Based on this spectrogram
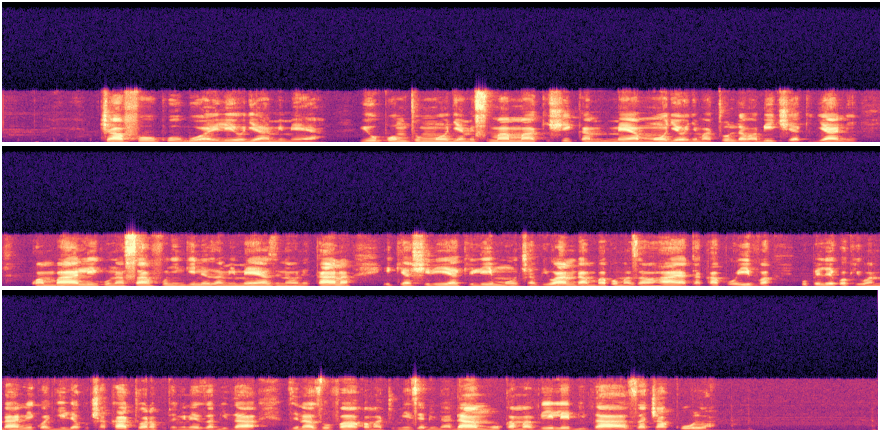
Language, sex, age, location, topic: Swahili, male, 25-35, Dar es Salaam, agriculture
